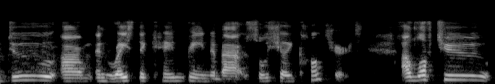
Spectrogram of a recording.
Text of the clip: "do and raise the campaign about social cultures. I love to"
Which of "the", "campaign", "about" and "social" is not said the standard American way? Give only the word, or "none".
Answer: social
